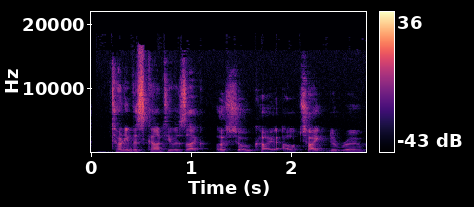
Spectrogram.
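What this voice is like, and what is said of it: Put-on English accent. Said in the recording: “Is Tony Visconti English? I don't know. I just like doing that. I just like doing this accent.”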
